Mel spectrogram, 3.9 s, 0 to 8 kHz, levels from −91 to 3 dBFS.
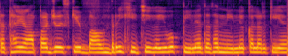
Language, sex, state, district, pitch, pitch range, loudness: Hindi, female, Chhattisgarh, Sukma, 230 Hz, 225-240 Hz, -12 LUFS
